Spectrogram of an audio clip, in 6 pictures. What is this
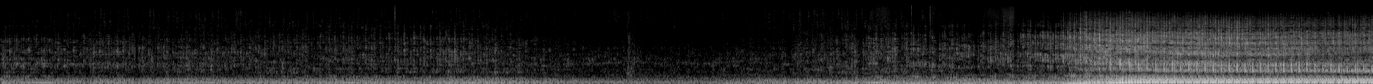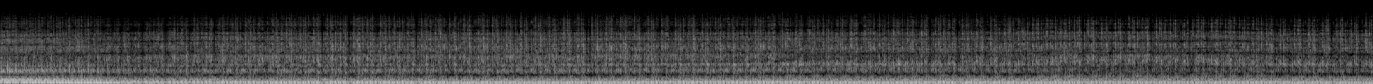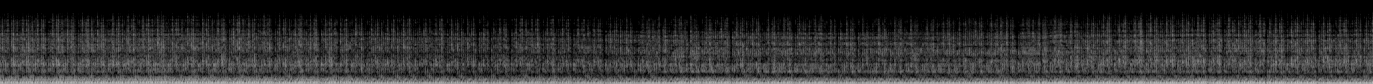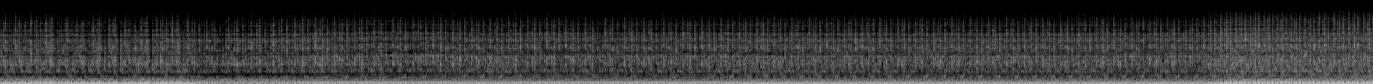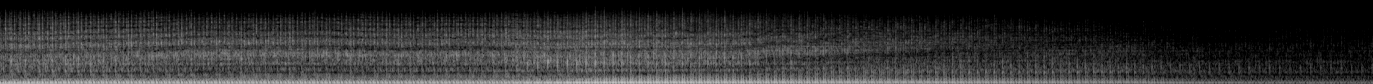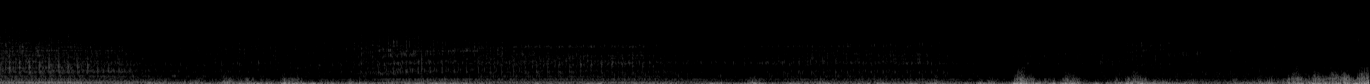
Chevrolet Caprice (motor at different speeds & driving away)
Chevrolet Caprice from a few meters away, then changed levels, went closer. Engine accellerates, then accellerates again and drives away.
Recorded for a teaser of a music video for a simple overlay.
Comment me the links when you use this, I'm excited to know!
I used this sound in those two commissioned clips:
auto, caprice, car, chevrolet, drive, driving, engine, motor, muscle, pipe, revving, roar, straight, v8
